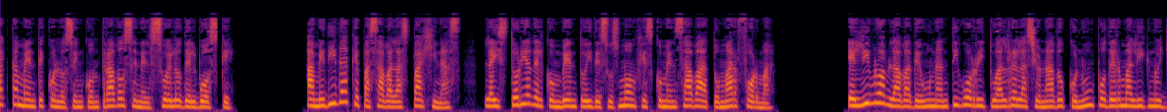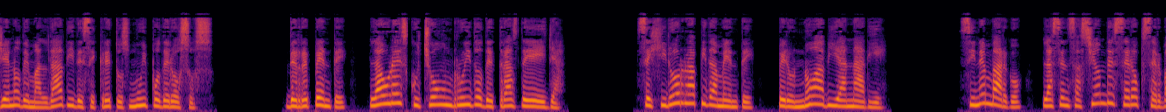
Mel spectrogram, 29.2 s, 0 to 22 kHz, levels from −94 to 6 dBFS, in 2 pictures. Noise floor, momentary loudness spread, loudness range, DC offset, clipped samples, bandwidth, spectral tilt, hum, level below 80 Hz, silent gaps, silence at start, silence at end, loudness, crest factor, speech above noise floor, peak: under -90 dBFS; 6 LU; 3 LU; under 0.1%; under 0.1%; 13.5 kHz; -5 dB/octave; none; -62 dBFS; 3.05-3.75 s, 9.81-10.52 s, 17.38-18.08 s, 21.77-22.48 s, 25.81-26.52 s; 0 s; 0 s; -24 LUFS; 16 dB; over 67 dB; -8 dBFS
